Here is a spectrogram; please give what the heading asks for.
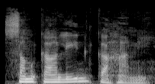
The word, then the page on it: contemporary: American English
